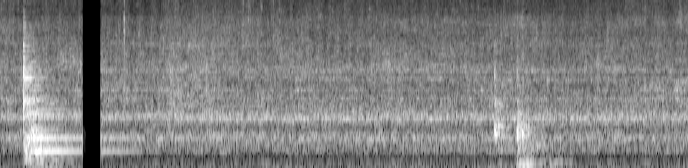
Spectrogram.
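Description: Chicken pieces sautéing in oil with garlic and onion in a stainless steel stockpot: a quiet, steady sizzle. A wooden spoon stirs briefly at the very start, and the sound drops out for an instant less than a second in.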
